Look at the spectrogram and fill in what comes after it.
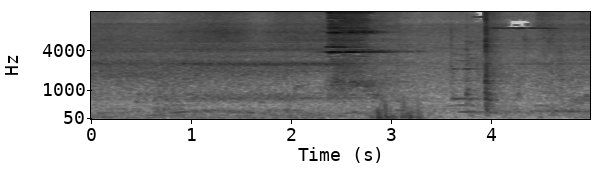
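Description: Hanshin Jet Silver electric commuter train rolling into the platform and braking to a stop: a low running rumble, then about two and a half seconds in a short loud burst of high brake squeal with a low thud as it halts. A single sharp click follows about a second and a half later.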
